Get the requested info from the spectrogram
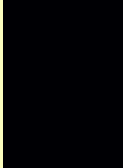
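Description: Silence: the audio track is empty, with no sound at all.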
